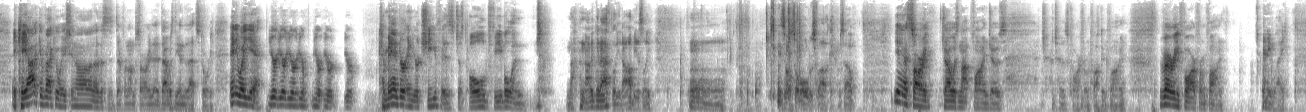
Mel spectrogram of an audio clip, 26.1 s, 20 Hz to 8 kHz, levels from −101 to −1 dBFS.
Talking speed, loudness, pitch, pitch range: 150 wpm, -25 LUFS, 115 Hz, 110-135 Hz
